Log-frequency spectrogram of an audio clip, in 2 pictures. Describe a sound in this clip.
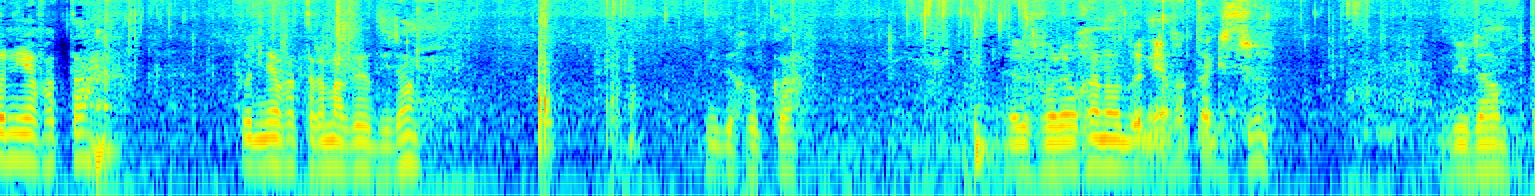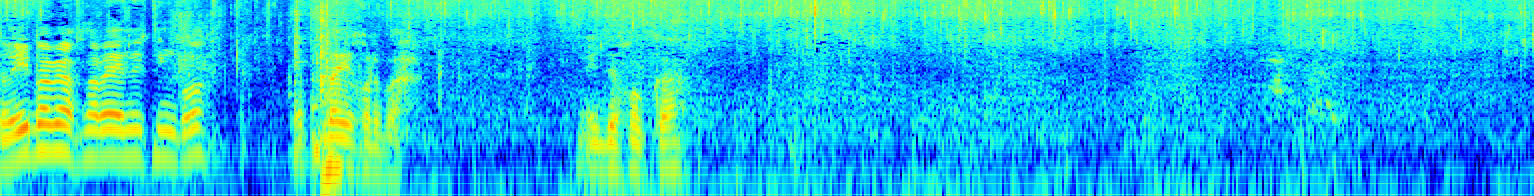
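Water from a watering can patters onto leafy plants and soil.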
